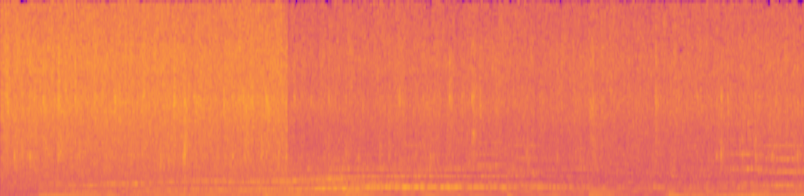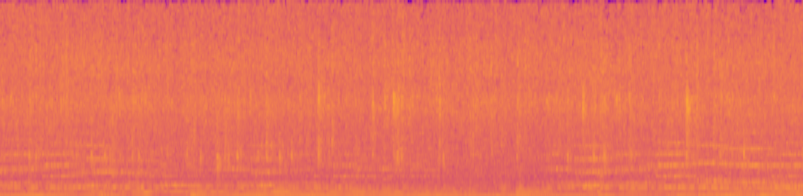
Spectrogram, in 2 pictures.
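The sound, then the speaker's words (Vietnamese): Night rain falls over Đà Lạt, a steady dense patter of drops hitting surfaces that stays even and unbroken from start to finish. “kết hợp với cơn mưa đêm của Đà Lạt làm cho bầu không khí trở nên thê lương”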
